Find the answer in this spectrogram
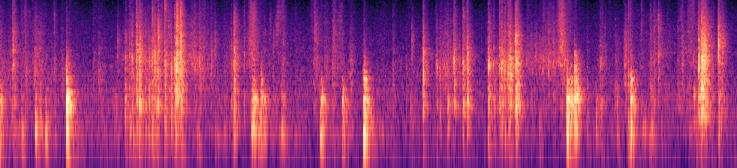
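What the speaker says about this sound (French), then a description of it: "je vais recouvrir le jeu avec le tarot du Lucid Dreams" Lucid Dreams tarot cards slapped and slid down over an existing spread in a reading, with repeated close papery flicks and soft thuds in irregular bursts.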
